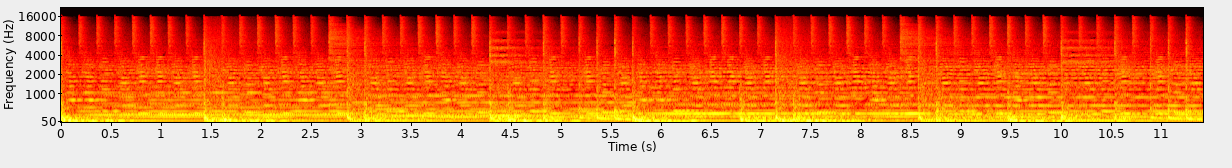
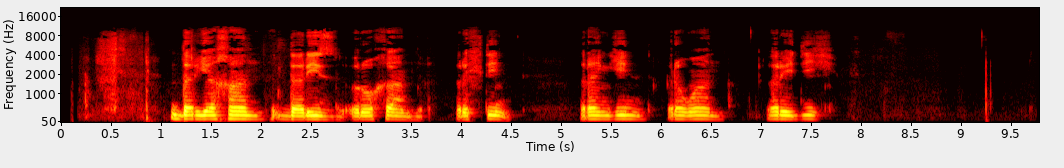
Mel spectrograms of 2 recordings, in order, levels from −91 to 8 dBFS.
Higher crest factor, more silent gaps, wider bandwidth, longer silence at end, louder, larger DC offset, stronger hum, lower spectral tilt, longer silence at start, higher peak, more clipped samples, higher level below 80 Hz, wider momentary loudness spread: second, 14 dB vs 22 dB; neither; first, 17 kHz vs 10 kHz; second, 0 s vs 2.25 s; first, -17 LUFS vs -20 LUFS; neither; neither; about the same, -5.5 dB/octave vs -6.5 dB/octave; second, 0 s vs 0.45 s; about the same, 0 dBFS vs 0 dBFS; neither; first, -20 dBFS vs -70 dBFS; second, 4 LU vs 20 LU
